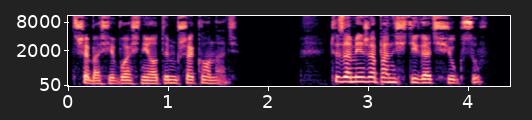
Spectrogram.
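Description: A reader voicing a calm, composed English gentleman who speaks in a measured, even way. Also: medium pitch, dry recording, clean studio sound, lightly acted. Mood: calm resolve. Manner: measured and cool.

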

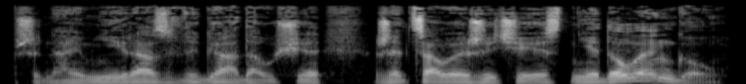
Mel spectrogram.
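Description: Brief: male reader voicing a sarcastic clerk, low-key, dry close mic. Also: normal speed, warm tone, slightly rough, no room sound. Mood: sardonic. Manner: dry, mocking remarks. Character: sardonic male shop clerk, dry wit.

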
